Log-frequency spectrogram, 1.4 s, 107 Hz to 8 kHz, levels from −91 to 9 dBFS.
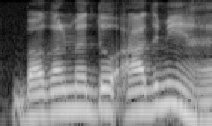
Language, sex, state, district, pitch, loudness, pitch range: Hindi, male, Jharkhand, Garhwa, 185 Hz, -14 LUFS, 170-195 Hz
